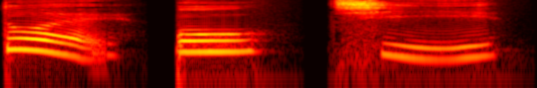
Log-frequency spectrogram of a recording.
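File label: "duìbuqǐ", Mandarin Chinese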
